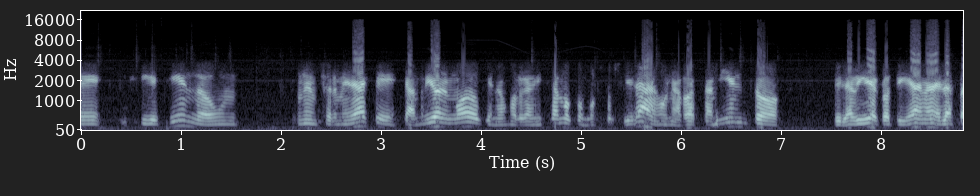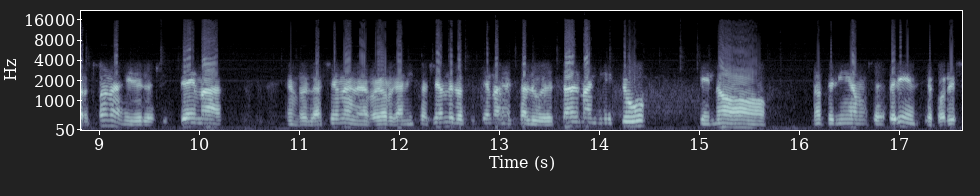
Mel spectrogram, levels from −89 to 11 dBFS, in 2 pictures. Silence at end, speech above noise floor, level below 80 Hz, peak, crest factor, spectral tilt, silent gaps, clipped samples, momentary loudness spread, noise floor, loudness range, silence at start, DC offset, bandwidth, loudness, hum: 0.05 s; 44 dB; -60 dBFS; -4 dBFS; 14 dB; -3.5 dB/octave; none; under 0.1%; 12 LU; -60 dBFS; 4 LU; 0 s; under 0.1%; 16.5 kHz; -16 LUFS; none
